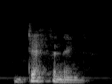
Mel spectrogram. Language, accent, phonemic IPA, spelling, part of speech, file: English, Southern England, /ˈdɛfənɪŋ(ɡ)/, deafening, adjective / verb / noun, LL-Q1860 (eng)-deafening.wav
- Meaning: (adjective) 1. Loud enough to cause temporary or permanent hearing loss 2. Very loud; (verb) present participle and gerund of deafen; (noun) 1. pugging 2. The process by which something is deafened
